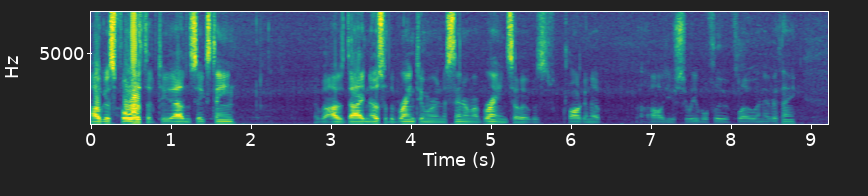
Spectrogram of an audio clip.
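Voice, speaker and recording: Over noticeable background noise, a man with a Kentucky accent talks fairly quickly at a medium pitch, his intonation monotone and flat while his loudness swings a lot. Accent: Southern US (Kentucky). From Kentucky, Glasgow. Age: young. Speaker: kart racer. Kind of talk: live interview.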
